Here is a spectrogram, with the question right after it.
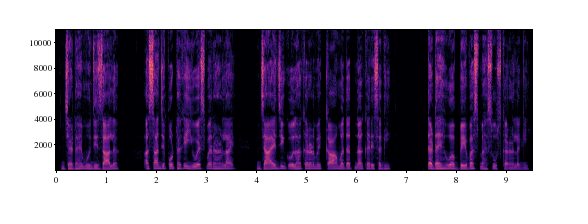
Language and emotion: Sindhi, sad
